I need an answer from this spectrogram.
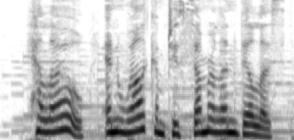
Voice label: female voice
